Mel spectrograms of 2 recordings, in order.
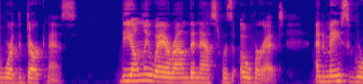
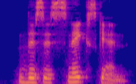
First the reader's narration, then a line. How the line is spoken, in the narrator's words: he said quietly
